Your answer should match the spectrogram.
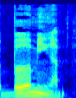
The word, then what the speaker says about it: Birmingham: 那么注意一下这个 Birmingham 这个单词的读音，不要把它读成 Birmingham 啊，这个 h sound 是被哑掉的，所以读的是 Birmingham。那跟它类似的，比如说像白金汉宫啊，你不要读 Buckingham，而是 Buckingham。啊，还有非常有名的球星 David Beckham 啊，你不要读 David Beckham 啊，这是 David Beckham Birmingham Buckingham 啊，直接那个地方就出来就好了啊。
